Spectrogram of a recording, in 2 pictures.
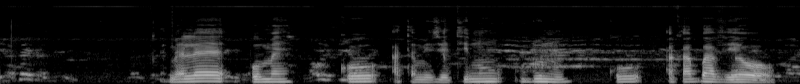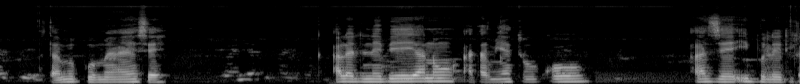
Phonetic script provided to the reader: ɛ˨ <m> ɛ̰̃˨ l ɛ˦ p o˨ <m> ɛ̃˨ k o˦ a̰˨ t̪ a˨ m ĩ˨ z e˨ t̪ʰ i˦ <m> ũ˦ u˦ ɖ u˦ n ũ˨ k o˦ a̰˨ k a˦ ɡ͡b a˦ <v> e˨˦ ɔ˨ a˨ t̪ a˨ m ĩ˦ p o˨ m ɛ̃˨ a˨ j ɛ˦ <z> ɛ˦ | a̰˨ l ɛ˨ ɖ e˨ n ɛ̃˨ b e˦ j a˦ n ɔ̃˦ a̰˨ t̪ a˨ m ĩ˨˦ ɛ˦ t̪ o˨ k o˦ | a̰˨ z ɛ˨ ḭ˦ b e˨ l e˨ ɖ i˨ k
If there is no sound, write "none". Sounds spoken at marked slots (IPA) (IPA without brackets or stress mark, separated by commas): m, m, n, v, s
